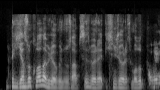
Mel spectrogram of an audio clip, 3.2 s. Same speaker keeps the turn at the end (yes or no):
no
